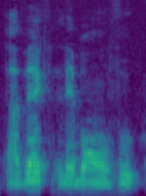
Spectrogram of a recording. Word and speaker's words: Avec les bons Voeux: And I guess I don't know why they use French, but it's pronounced Avec les bons Voeux, and that means with good wishes or with good greetings in French.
